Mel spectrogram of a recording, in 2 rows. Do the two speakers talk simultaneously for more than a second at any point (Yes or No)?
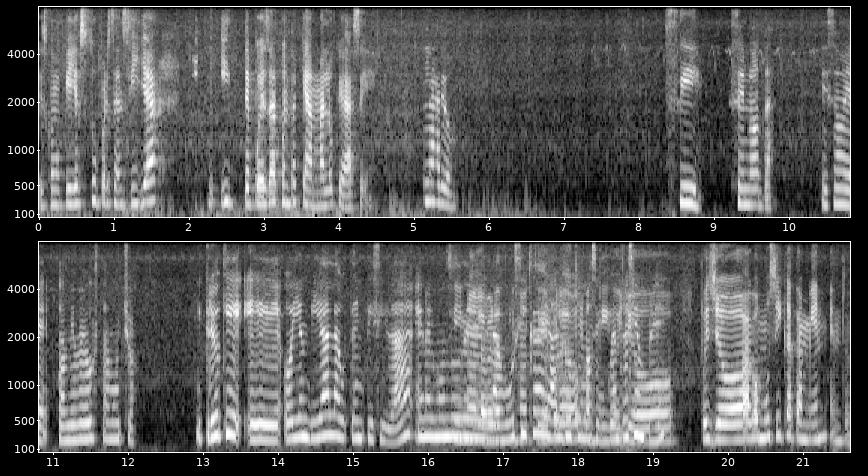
Yes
